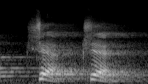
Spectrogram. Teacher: क और श से मिलकर क्या बना हुआ है, ये श बना हुआ है, यानी जो यह श है, एक जो अक्षर है इसमें दो मिले हुए हैं आदि। क, पहले क का प्रयोग होगा फिर श का प्रयोग होगा, क्ष क्ष क्ष, यानी आधा क और श इसमें जुड़ा हुआ है, तब ये श बना है।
